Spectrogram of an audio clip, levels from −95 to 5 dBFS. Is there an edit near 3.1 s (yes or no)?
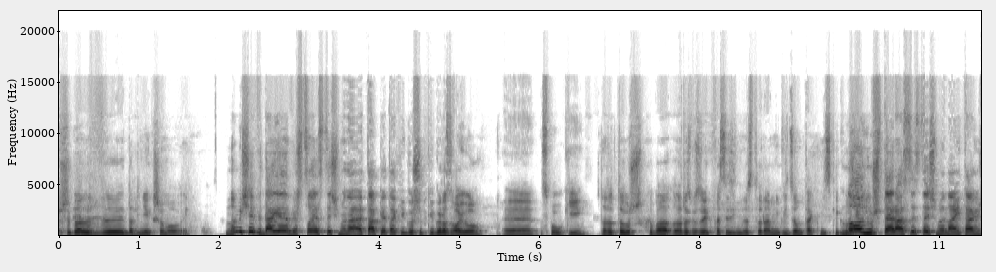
no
